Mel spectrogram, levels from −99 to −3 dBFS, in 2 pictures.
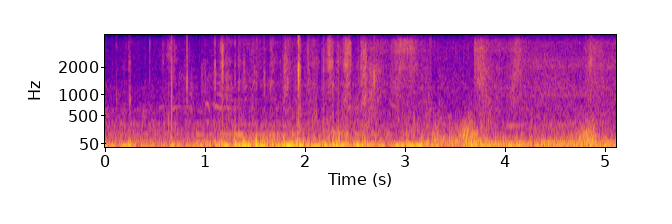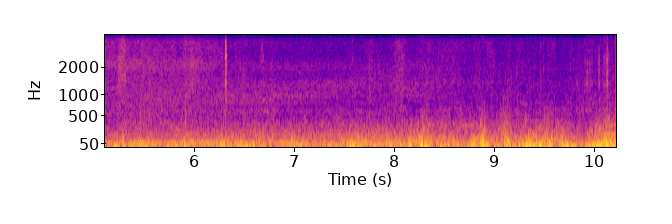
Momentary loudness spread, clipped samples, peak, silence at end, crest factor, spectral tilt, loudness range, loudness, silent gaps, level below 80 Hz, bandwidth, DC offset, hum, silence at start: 7 LU; under 0.1%; -6 dBFS; 0 s; 18 dB; -9.5 dB/octave; 2 LU; -33 LUFS; none; -28 dBFS; 4 kHz; 1%; none; 0 s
